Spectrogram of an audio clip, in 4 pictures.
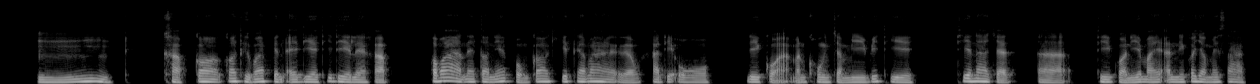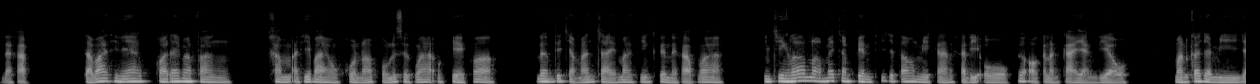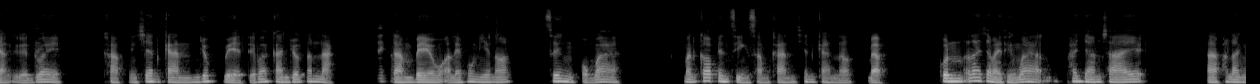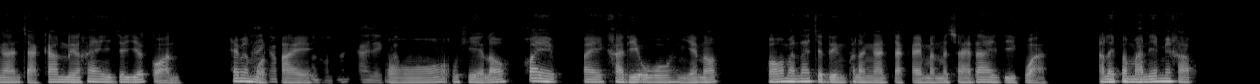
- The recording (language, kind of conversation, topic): Thai, advice, ฉันจะวัดความคืบหน้าเล็กๆ ในแต่ละวันได้อย่างไร?
- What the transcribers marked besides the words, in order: "เดี๋ยว" said as "เอี๋ยว"; other background noise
